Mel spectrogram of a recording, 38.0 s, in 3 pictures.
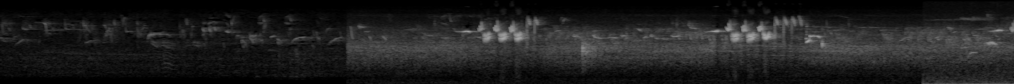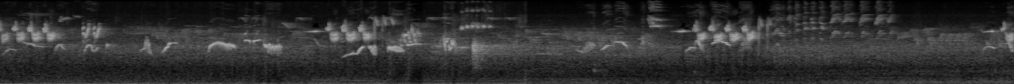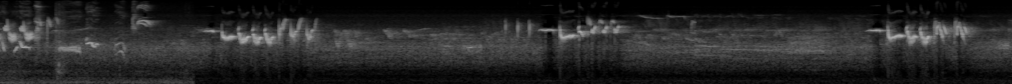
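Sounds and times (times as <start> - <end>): birds singing trilled phrases: 11.6 - 27.8
soft bird chirps: 11.6 - 27.8.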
